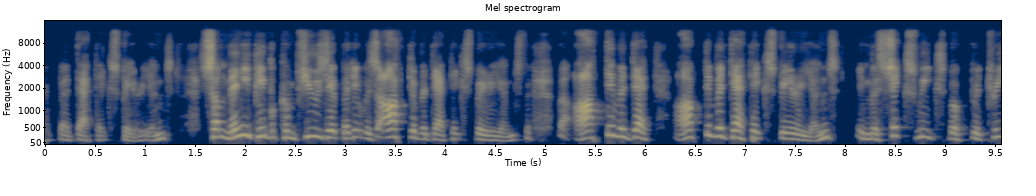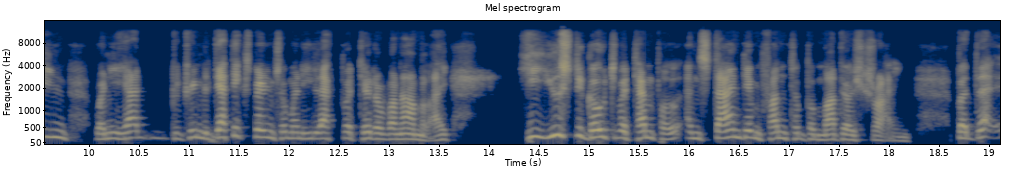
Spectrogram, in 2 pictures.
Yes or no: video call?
yes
